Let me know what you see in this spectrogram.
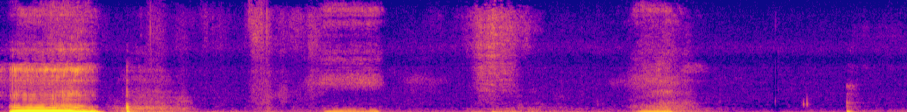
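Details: Husband asleep, one loud deep rattling snore, then softer snorts and whistly breaths in a quiet room; adult snoring.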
